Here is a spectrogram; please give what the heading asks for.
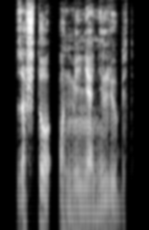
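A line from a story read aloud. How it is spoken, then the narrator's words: Quiet question. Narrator (Russian): тихо спросил Пьеро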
